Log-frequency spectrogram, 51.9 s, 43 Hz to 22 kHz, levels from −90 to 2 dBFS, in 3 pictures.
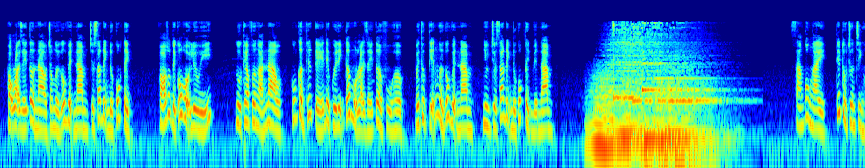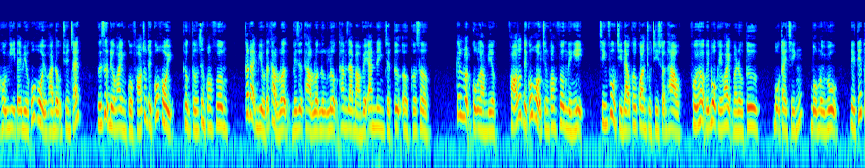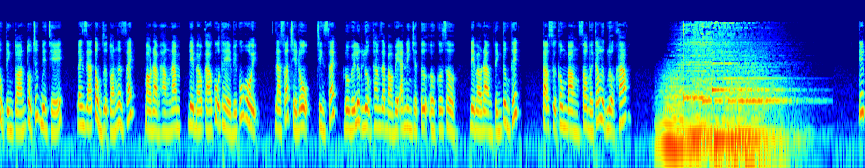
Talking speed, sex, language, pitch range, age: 255 wpm, female, Vietnamese, 165-210 Hz, 20-39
